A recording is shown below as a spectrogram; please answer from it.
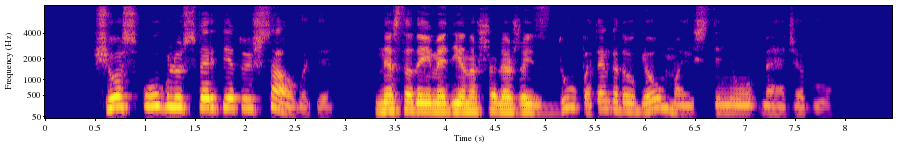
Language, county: Lithuanian, Vilnius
